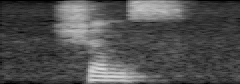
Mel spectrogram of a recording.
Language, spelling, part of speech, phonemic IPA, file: Moroccan Arabic, شمس, noun, /ʃams/, LL-Q56426 (ary)-شمس.wav
- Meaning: alternative form of شمش (šamš)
